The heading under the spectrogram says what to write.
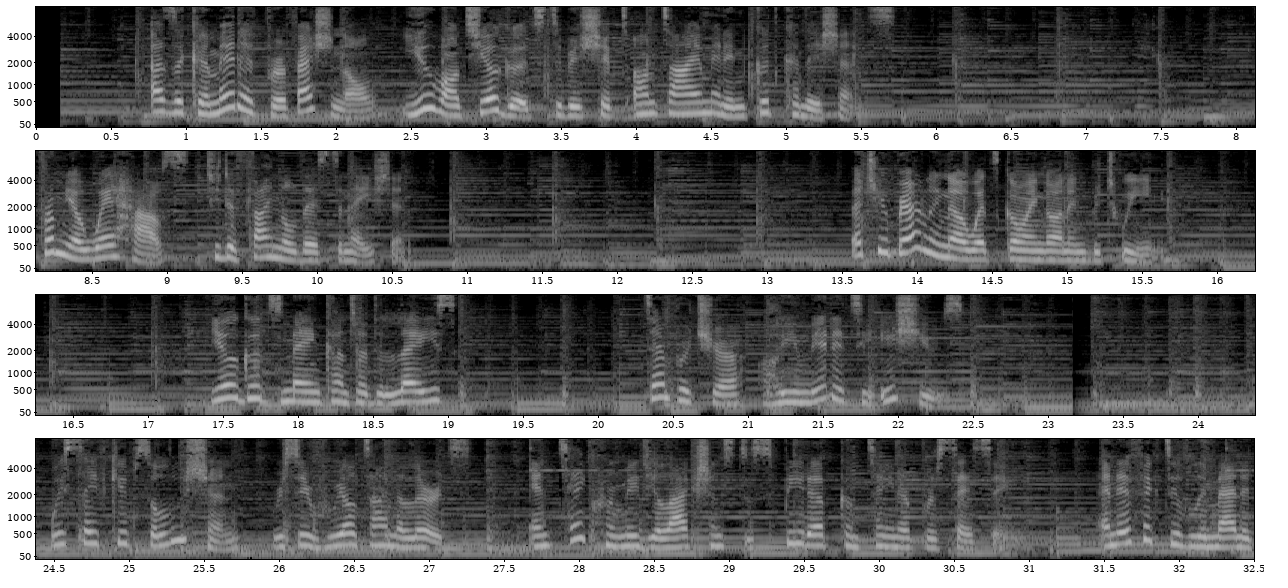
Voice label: english corporate videos, french voice actors; dubladora profissional francesa; Vídeos Corporativos

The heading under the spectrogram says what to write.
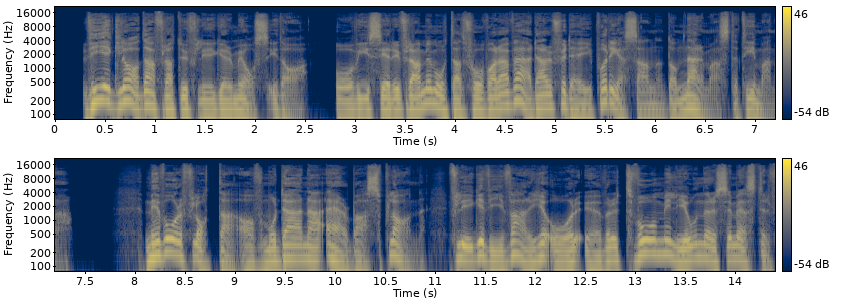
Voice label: swedish corporate videos

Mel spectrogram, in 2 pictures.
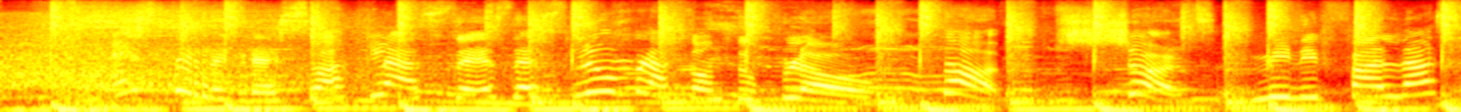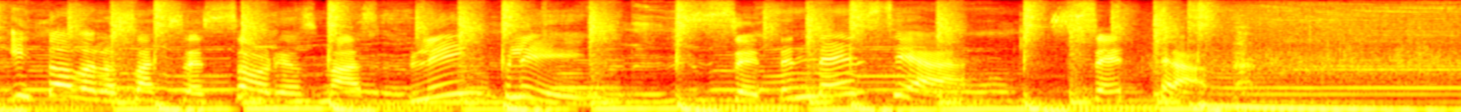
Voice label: spanish latin american commercial; Spanisch (Lateinamerika); Mexiko

